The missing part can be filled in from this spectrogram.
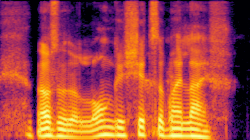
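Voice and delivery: fake British accent, done for show. Mid-conversation, telling an anecdote: British accent. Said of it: "That's pretty good British accent".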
